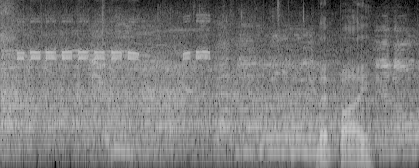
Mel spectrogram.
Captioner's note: whistle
